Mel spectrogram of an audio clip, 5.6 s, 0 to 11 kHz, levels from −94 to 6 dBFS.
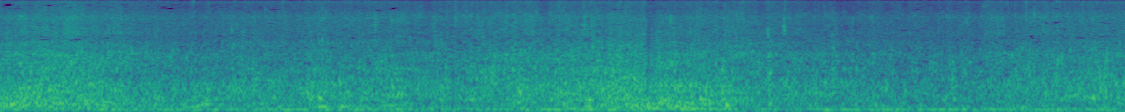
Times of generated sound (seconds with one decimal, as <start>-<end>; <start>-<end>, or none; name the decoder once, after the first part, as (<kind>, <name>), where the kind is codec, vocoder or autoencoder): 2.0-3.0 (vocoder, WaveNeXt); 3.7-4.3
